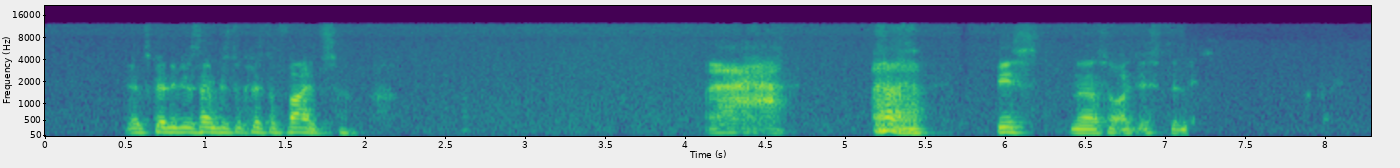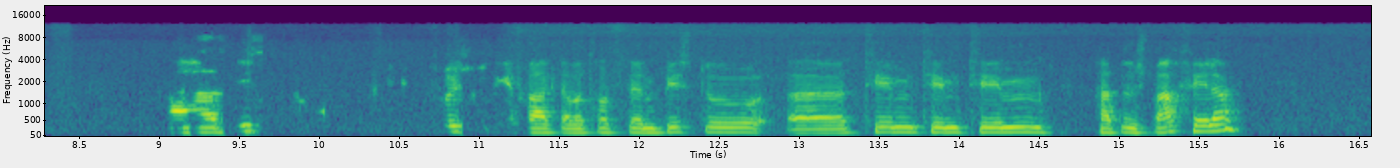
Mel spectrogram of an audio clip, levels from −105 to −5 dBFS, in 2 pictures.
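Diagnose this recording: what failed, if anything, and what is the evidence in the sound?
Call processing: the echo canceller likely mistook the talker for echo, so speech suppressed in double talk drops about 20 dB at 7.14–8.06 s and 25 dB at 9.03–11.31 s.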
